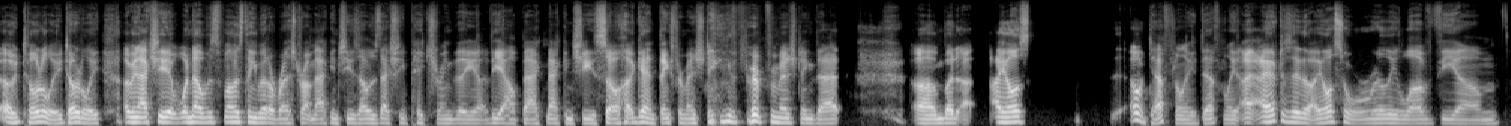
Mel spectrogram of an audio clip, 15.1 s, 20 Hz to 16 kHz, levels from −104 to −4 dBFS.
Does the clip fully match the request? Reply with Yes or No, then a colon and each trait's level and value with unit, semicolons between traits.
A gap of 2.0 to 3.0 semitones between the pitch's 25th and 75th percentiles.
No: average, 3.8 semitones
